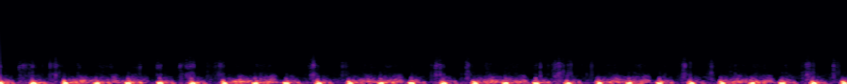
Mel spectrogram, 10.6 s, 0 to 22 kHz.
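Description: Fast heartbeat, roughly 150 a minute, with uneven spacing between beats; an irregular rhythm with frequent extra or skipped beats.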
